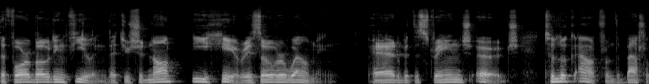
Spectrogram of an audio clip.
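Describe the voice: Plain reading aloud, with ordinary pitch variation, comes across a quiet background.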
